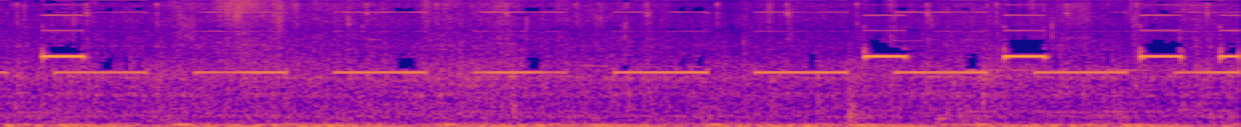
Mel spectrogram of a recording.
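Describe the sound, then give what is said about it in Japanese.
A car reverses into a narrow garage at a small house during a heavy downpour, its steady high-pitched reversing beeps repeating at an even pace over a low engine rumble and rain noise, with a second beep tone joining near the end. “ちょっと車庫入れが浅かったかな狭いんですね家がちっちゃいんでね”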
